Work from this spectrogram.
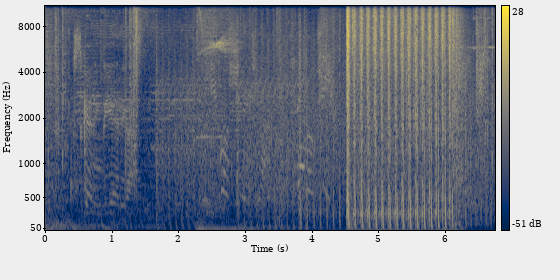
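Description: Rapid automatic gunfire in a video game hits the player, at first scattered beneath someone talking, then a loud, fast run of evenly spaced shots for the last couple of seconds.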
